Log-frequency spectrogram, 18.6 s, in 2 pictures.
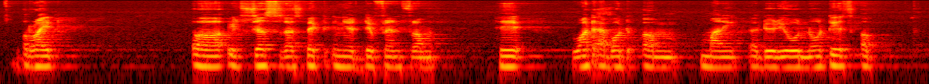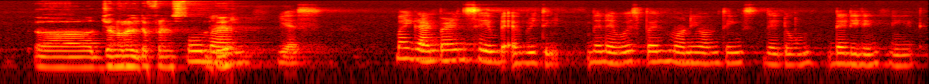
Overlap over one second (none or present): none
